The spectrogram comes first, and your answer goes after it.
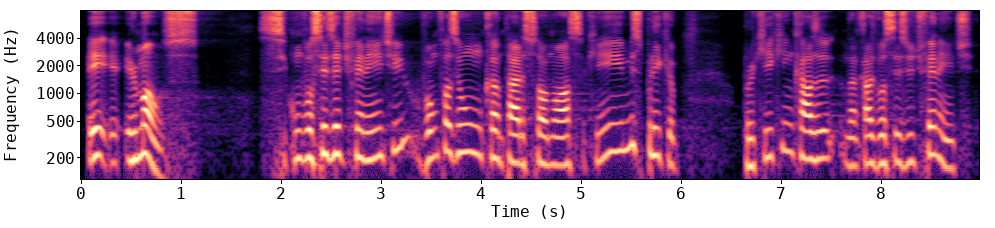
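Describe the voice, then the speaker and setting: A man's voice: high voice, moderate pace, dark tone. A man giving an interactive church talk to couples, asking the audience questions and calling on people by name. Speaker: speaker at a church couples' meeting. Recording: long hall reverb.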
